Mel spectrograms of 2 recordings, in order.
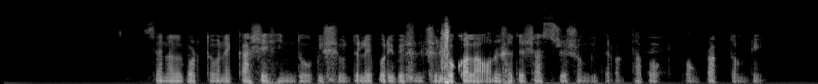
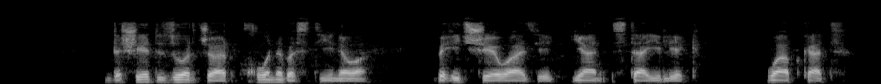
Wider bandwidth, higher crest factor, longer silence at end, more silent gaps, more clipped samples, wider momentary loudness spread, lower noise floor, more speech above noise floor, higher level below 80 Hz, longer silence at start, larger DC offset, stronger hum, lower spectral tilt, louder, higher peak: first, 10.5 kHz vs 9.4 kHz; first, 28 dB vs 18 dB; first, 0.6 s vs 0.4 s; neither; neither; first, 18 LU vs 9 LU; second, -67 dBFS vs -87 dBFS; second, 38 dB vs 63 dB; first, -44 dBFS vs -68 dBFS; first, 1.45 s vs 1.05 s; neither; neither; about the same, -5 dB/octave vs -4 dB/octave; second, -28 LUFS vs -24 LUFS; first, -2 dBFS vs -8 dBFS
